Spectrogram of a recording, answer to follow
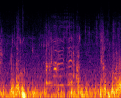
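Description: Wind buffeting the microphone on a boat on open water, with people's voices over it; a strong gust hits about half a second in.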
